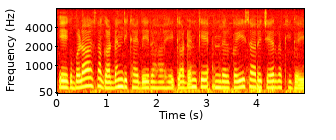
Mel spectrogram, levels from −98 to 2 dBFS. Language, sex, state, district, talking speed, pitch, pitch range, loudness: Hindi, female, Gujarat, Valsad, 195 wpm, 225 Hz, 215-245 Hz, -15 LUFS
